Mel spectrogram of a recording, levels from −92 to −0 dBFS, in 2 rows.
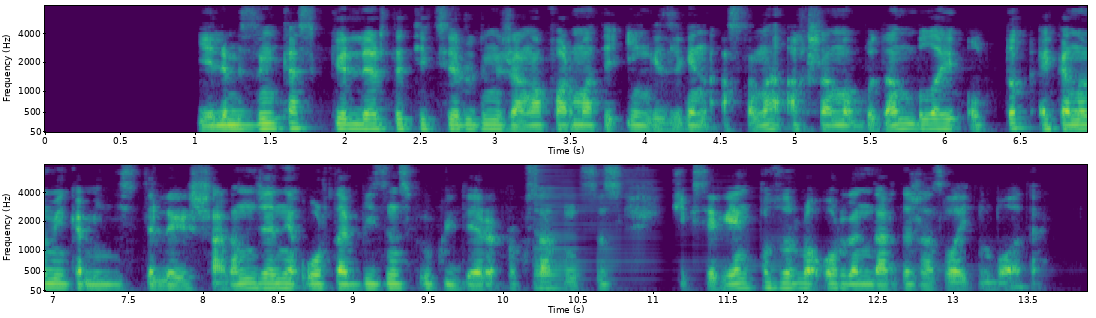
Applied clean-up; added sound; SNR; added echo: neural mask model DeepFilterNet 3.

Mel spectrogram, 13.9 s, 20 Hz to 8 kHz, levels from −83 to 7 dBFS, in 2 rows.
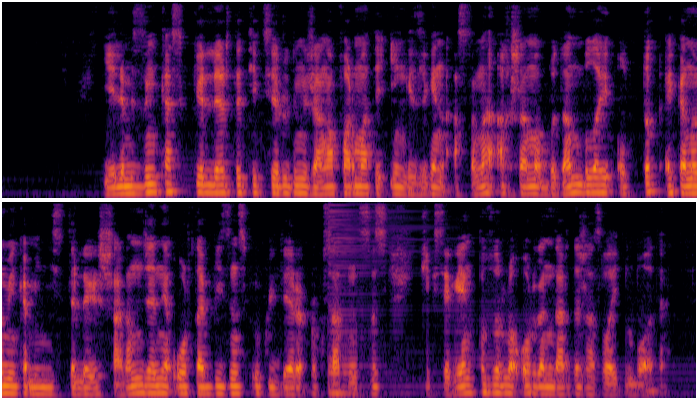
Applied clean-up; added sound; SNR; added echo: neural separator model SepFormer DNS4.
